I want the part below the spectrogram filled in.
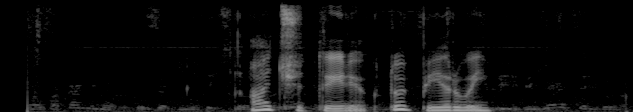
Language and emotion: Russian, sad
